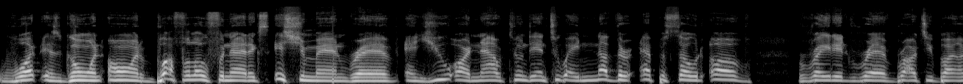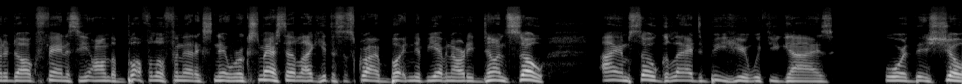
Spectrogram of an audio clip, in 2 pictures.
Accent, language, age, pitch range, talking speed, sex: American, English, 30-49, 160-200 Hz, 185 wpm, male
